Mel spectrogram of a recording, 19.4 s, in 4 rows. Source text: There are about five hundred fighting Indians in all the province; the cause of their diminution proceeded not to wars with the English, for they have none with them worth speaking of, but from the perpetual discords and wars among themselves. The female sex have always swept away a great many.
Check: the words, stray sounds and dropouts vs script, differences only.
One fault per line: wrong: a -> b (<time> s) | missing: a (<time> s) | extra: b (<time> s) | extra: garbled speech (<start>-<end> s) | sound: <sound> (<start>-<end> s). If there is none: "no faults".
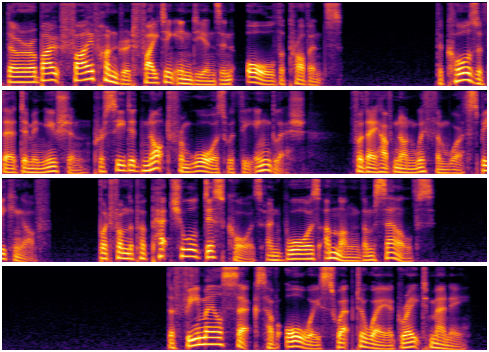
wrong: to -> from (6.5 s)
